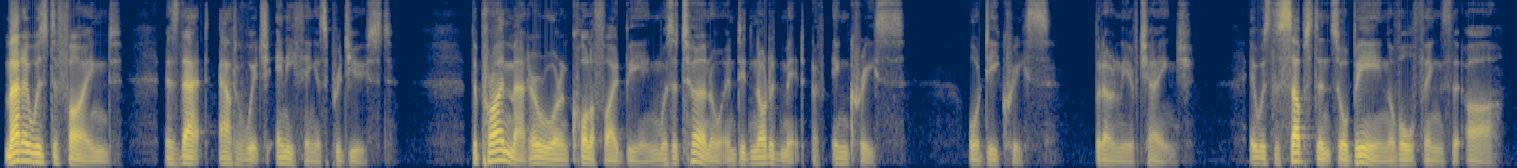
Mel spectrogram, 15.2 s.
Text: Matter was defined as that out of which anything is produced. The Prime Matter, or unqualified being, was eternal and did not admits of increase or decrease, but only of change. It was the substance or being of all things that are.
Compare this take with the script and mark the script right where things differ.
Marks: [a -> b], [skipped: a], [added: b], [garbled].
Matter was defined as that out of which anything is produced. The Prime Matter, or unqualified being, was eternal and did not [admits -> admit] of increase or decrease, but only of change. It was the substance or being of all things that are.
